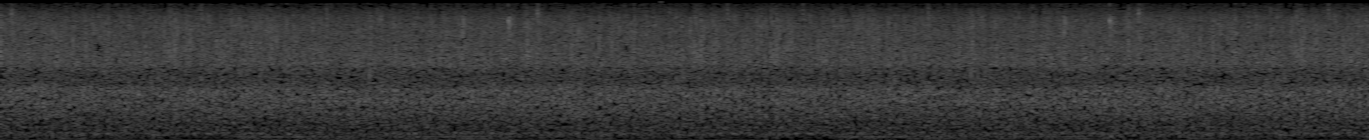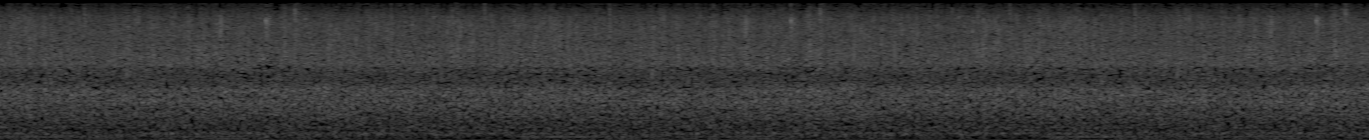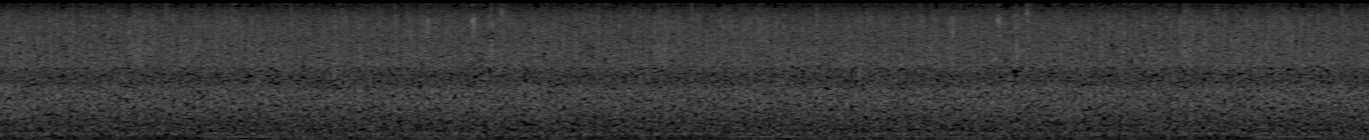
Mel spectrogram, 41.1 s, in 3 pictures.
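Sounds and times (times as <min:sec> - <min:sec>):
refreshing rain: 0:00.0 - 0:41.0.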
